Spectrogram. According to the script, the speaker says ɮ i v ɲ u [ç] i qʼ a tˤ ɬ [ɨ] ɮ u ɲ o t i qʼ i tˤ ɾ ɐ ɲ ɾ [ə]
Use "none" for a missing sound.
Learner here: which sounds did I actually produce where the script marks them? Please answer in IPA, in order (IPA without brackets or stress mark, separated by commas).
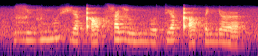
ç, ɨ, ɐ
